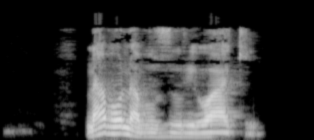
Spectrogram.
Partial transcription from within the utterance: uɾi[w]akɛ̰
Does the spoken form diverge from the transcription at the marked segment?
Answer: no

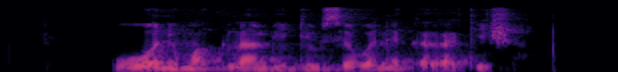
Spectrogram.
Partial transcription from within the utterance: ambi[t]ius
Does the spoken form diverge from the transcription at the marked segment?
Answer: no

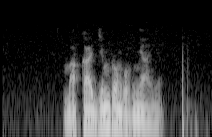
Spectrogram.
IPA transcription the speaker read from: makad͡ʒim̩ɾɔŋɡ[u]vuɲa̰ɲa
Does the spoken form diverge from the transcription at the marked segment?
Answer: yes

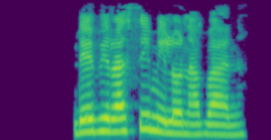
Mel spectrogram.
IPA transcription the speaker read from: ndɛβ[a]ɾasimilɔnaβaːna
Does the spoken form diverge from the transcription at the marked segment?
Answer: yes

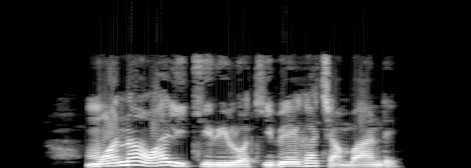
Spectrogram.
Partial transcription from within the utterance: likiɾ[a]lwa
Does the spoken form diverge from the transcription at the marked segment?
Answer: yes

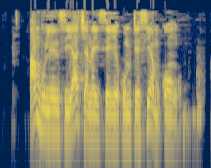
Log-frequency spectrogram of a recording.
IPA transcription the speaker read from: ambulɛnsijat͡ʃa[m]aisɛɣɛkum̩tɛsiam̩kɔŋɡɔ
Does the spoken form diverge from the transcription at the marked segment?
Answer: yes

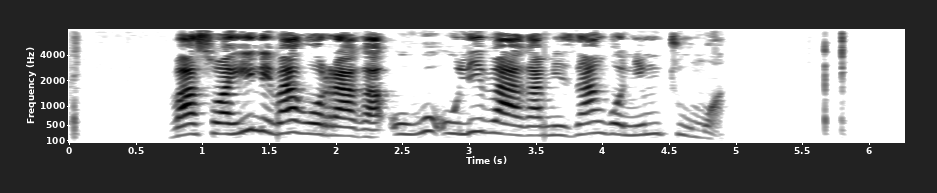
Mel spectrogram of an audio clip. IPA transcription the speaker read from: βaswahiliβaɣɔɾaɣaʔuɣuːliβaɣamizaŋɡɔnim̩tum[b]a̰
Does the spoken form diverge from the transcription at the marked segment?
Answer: yes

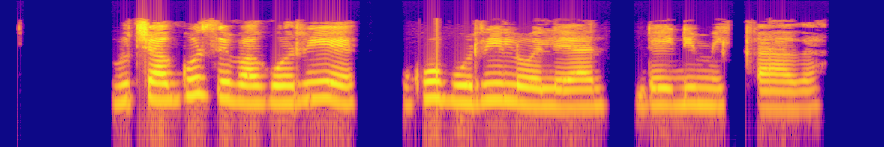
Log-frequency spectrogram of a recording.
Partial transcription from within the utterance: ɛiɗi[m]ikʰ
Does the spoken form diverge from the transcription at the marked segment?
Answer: no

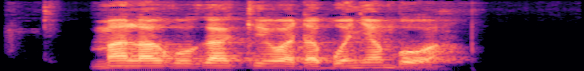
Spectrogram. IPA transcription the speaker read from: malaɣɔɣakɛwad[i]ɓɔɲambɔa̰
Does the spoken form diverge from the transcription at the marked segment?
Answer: yes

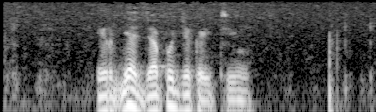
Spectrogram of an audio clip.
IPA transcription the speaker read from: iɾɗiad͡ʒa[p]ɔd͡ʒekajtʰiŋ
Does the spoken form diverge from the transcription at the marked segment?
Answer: no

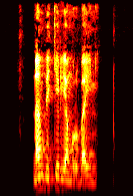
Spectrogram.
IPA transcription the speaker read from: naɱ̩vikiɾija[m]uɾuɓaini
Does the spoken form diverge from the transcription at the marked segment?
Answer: no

